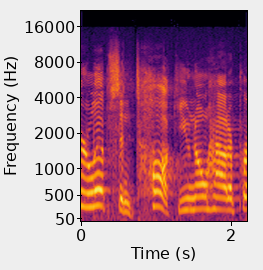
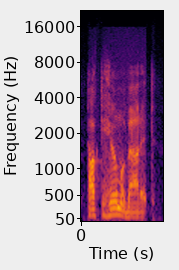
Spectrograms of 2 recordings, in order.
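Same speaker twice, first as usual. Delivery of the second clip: very low, hushed command; God's quiet voice; 12 dB quieter, faster than usual. Retold or imitated. God nudging a nervous man, quiet low voice. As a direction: speak softly as God, out of the blue.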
